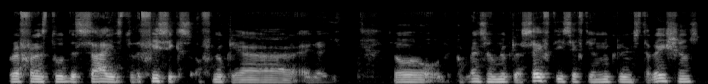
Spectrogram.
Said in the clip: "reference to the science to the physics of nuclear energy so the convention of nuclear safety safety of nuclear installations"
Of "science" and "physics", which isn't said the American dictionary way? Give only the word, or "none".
physics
